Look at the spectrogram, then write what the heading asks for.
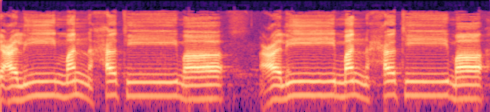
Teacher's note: دیکھ لیجئے نون تنوین آ گئی میم کے اوپر اور یہاں پہ اخفا ہونا چاہیے تھا، علیمن ہم کہتے، لیکن آگے چونکہ ہا آ گئی اور ہا حروف اظہار میں سے ہے، لہٰذا یہاں پر اخفا نہیں کریں گے، اظہار کریں گے اور اس کو بغیر آواز چھپائے ظاہر کر کے پڑھیں گے نون تنوین کو اور کہیں گے علیمن حکیما، علیمن حکیما۔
